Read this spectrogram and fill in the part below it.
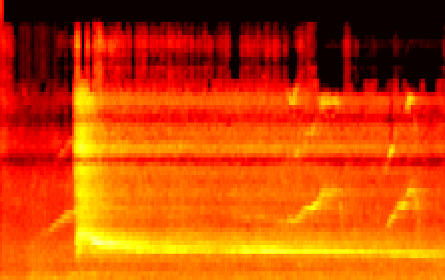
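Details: Red-tailed hawk at a birds-of-prey display gives its territorial call, one long, hoarse scream that starts high and slowly slurs downward, over faint chirps and a low background rumble.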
